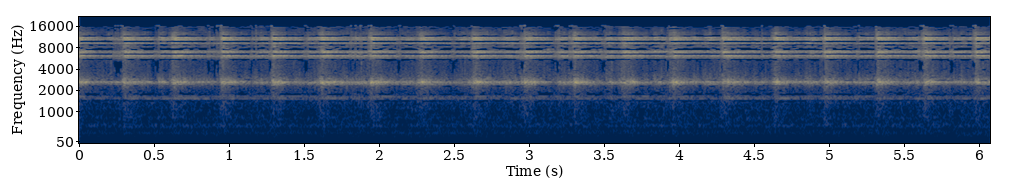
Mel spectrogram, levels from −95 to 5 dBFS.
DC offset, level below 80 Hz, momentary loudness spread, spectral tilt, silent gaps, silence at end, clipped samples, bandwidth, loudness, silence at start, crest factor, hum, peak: under 0.1%; under -90 dBFS; 2 LU; 10.5 dB/octave; none; 0 s; under 0.1%; 17 kHz; -26 LUFS; 0 s; 20 dB; none; -10 dBFS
